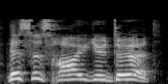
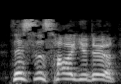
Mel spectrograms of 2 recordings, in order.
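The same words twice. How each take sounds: First: Said in the usual way. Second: Same words, said faster and lighter; quicker repeat. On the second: Shown as a demonstration. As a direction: rush the repeat a little.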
